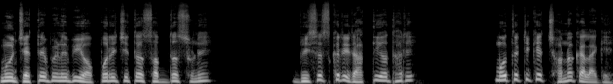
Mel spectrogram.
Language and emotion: Odia, fearful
